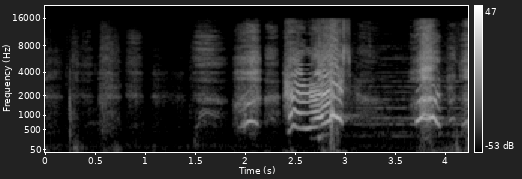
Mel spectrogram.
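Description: A woman crying out in high, wavering, emotional cries: a short one about two seconds in, a longer wavering one just after it, and another short cry near the end. Faint background music runs underneath.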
